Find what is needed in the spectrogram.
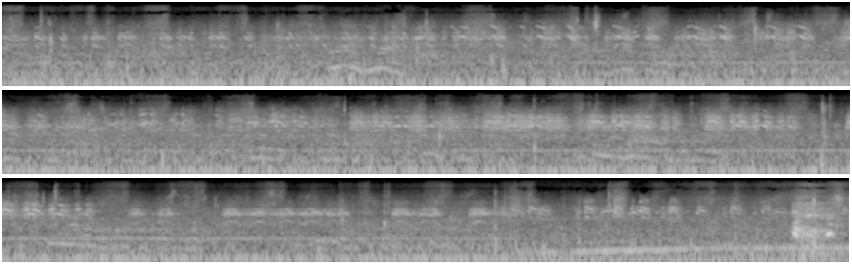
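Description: Chinstrap penguin colony calling, with many overlapping calls throughout that grow denser from about ten seconds in.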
